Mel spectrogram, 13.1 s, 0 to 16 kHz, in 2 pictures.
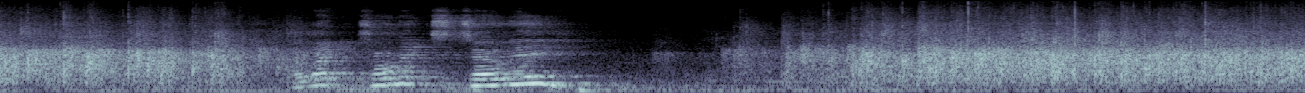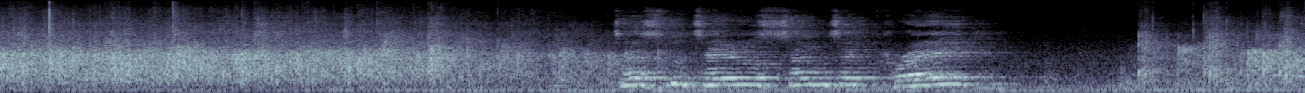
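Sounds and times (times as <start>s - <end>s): audience applauding: 0.0s - 1.5s, 3.6s - 9.9s, 12.2s - 13.0s.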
